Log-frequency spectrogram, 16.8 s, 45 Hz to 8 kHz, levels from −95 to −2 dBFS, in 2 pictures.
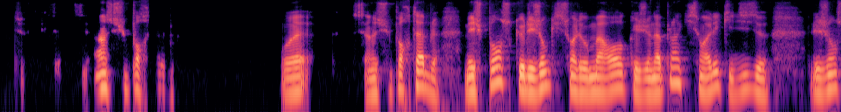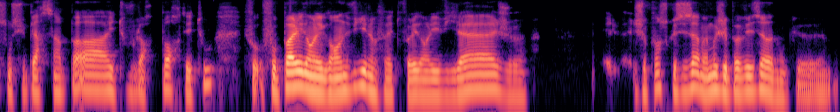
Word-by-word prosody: Tu - - -23 0.3
c'est 410 - -23
c'est - - -23
insupportable 130 -3 -2 1.2
ouais, 110 +2 +1 0.4
c'est - - -11
insupportable, 125 +3 0 0.2
mais 115 +1 +4
je 115 - -3
pense 180 +3 0
que - - +2
les 115 -1 +6
gens 140 +4 +3
qui 150 - -11
sont - - -5
allés 115 -2 +3
au - - +2
Maroc 120 +4 +1
et - - +2
il 105 0 0
y 110 - +3
a 110 - +4
plein 180 +9 -2
qui 175 +1 -13
sont 120 - -3
allés 140 +6 0
qui 110 -7 -8
disent: 115 -3 -3 0.4
«Les 110 - -1
gens 130 +5 0
sont 135 -4 -9
super 110 0 -5
sympas, 120 +2 -1
ils 115 - -6
t'ouvrent 115 0 -14
leurs - - -7
portes» 130 -1 -5
et 105 - -1
tout. 165 +10 -8 0.3
Faut - - -6
faut 120 - -1
pas 145 +6 +10
aller 150 0 +10
dans 135 -3 +7
les 115 -2 +6
grandes 110 +2 +3
villes, 140 +2 +1
en 115 - -1
fait, 105 +1 -7
faut - - -7
aller 105 - +3
dans 105 - -1
les 100 0 0
villages, 120 +3 0
heu, 95 -1 -9 0.8
et - - -14
l 420 - -15
et - - -23
l - - -37
je - - -7
pense 140 +1 -6
que 120 - -4
c'est 115 - -4
ça, 140 +3 +2
mais 115 - +1
moi, 125 +2 +3
j'ai 120 -1 +2
pas 110 0 0
fait 120 +1 +2
ça, 120 -3 +2
donc, 95 -2 -8
heu, - - -7
120 Hz, 255 wpm, -24 LUFS, 110-135 Hz, 1.2 s, pas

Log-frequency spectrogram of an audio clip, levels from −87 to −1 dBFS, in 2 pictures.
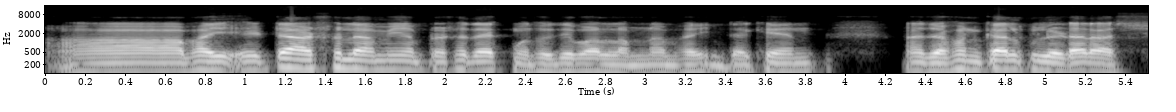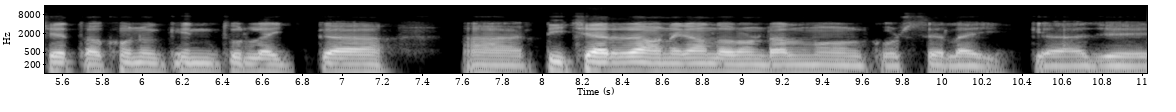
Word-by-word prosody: আ - - -20 0.7
ভাই 130 -1 +5 0.2
এটা 130 +5 +2
আসলে 145 +1 +1
আমি 135 +1 -3
আপনার 125 0 -4
সাথে 135 -2 +1
একমত 110 -3 -6
হইতে 110 +1 0
পারলাম 100 -2 +1
না - - -2
ভাই। 100 0 -1 0.2
দেখেন, 110 +3 -1 0.6
আ - - -1
যখন 125 +4 +3
ক্যালকুলেটর 125 -4 +5
আসছে 100 +4 -6 0.2
তখনও 115 +3 -4
কিন্তু 110 -1 -5
লাইক 100 -2 -3 0.3
আ - - +1 0.6
আ - - -4 0.3
টিচাররা 120 0 +3
অনেক 110 0 -2
আন্দোলন-টান্দোলন 100 -2 -3
করছে, 90 +2 -8
লাইক 90 -2 -5 0.3
আ - - -4 0.2
যে 90 - -2
110 Hz, 160 wpm, -19 LUFS, 100-125 Hz, 0.7 s, ভাই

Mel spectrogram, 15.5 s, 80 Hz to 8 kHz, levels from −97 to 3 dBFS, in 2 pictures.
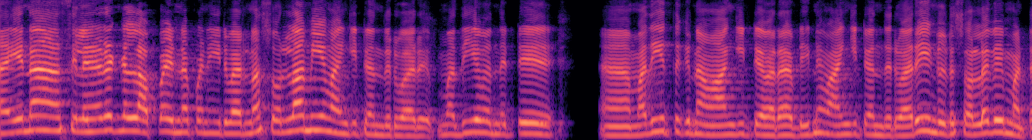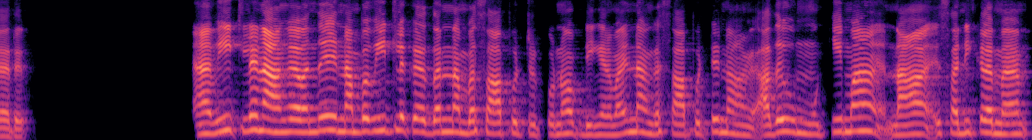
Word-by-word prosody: ஏன்னா 290 +2 +6 0.2
சில 270 - -1
நேரங்கள்ல 275 -1 +3
அப்பா 255 +3 -6
என்ன 250 - -1
பண்ணிடுவாருன்னா, 230 0 -1
சொல்லாமயே 290 +3 +3
வாங்கிட்டு 220 -3 -4
வந்துருவாரு. 180 -2 -3 0.2
மதியம் 240 +4 -2
வந்துட்டு 210 +1 -2 0.6
அ - - -2 0.2
மதியத்துக்கு 255 +1 -3
நான் 195 -2 0
வாங்கிட்டு 200 0 -3
வரேன் 190 +1 +2
அப்பிடின்னு 210 +4 -5
வாங்கிட்டு 205 0 -3
வந்துருவாரு. 185 +4 -1
எங்கள்ட்ட 225 -3 -2
சொல்லவே 235 +5 +2
மாட்டாரு. 165 -2 -4 1.4
ஆ - - +7
வீட்ல 290 +1 +1
நாங்க 255 0 +7
வந்து 265 +3 -1 0.2
நம்ம 260 +1 +1
வீட்ல 285 +1 -2
இருக்கிறத 265 -3 0
தான 260 +1 -1
நம்ம 240 0 -2
சாப்பிட்டுருக்கணும் 220 -1 -4
அப்பிடிங்கிறமாரி 200 +1 -5
நாங்க 215 -3 -5
சாப்பிட்டு 225 +5 -4
நாங்க 205 -5 -5
அதுவும் 250 0 -2
முக்கியமா 260 +7 -2 0.3
நான் 210 +2 +2
சனிக்கிழமை 230 -2 0
230 Hz, 155 wpm, -24 LUFS, 205-255 Hz, 1.4 s, ஆ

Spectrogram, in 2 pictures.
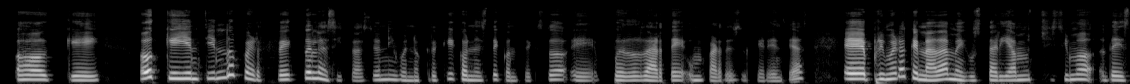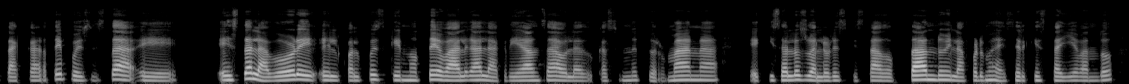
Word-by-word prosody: Okey, 215 -3 +2 0.4
okey, 280 -3 +7
entiendo 275 - +2
perfecto 225 +1 0
la 265 -5 +2
situación. 190 +3 -8
Y 220 - -3
bueno, 185 -3 -5
creo 195 -1 -11
que 250 +2 -8
con 215 -4 -1
este 195 +3 -7
contexto, 185 +4 -7
eh, 180 -2 -9
puedo 190 -1 -2
darte 190 0 -1
un 195 -1 -4
par 175 -4 -6
de 95 +1 -11
sugerencias. 160 - -10 0.3
Eh, 255 -1 +10
primero 245 +8 +1
que 275 - +4
nada, 210 +2 +5
me 220 -5 +2
gustaría 190 +1 -2
muchísimo 220 +2 -3
destacarte, 190 +3 -4
pues, 195 -6 -6
esta, 200 +3 +1
eh, 180 +1 -5 0.4
esta 205 +6 +3
labor, 195 -1 +3
eh, 215 -3 +3
el 195 -1 -2
cual, 185 -1 -5
pues, 225 +2 -4
que 200 -2 -4
no 195 -1 -3
te 220 +3 +2
valga 195 +1 +2
la 185 -4 -1
crianza 185 +3 -1
o - - -1
la 175 -1 -3
educación 170 +3 -11
de 195 - -7
tu 185 -3 -12
hermana, 200 +3 -1 0.3
que - - -6
quizás 195 0 -2
los 205 0 0
valores 185 0 -2
que 170 - -19
está 180 +1 -2
adoptando 210 +5 +3
y 210 - +1
la 175 -3 -2
forma 190 +2 -4
de 170 -3 -5
ser 180 0 -6
que 190 - -7
está 185 0 -4
llevando. 180 +3 -6
195 Hz, 170 wpm, -22 LUFS, 185-220 Hz, 0.4 s, Eh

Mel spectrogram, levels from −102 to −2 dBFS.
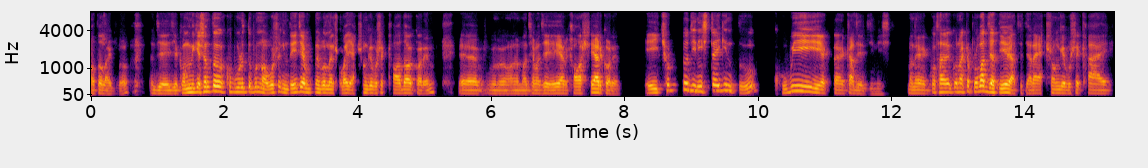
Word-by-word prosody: মত 105 - -5
লাগলো, 95 0 -9 0.5
যে 110 - 0
এই 105 - -2
যে - - -1
কমিউনিকেশন 145 +5 +4
তো - - +10 0.2
খুব 165 - -5
গুরুত্বপূর্ণ 155 0 -1
অবশ্যই। 135 +6 0
কিন্তু 135 0 -2
এই - - -3
যে - - +4
আপনি 135 +1 -4
বললেন, 125 -2 +2
সবাই 120 +1 +2
একসঙ্গে 130 -1 -3
বসে - - -3
খাওয়া-দাওয়া 120 0 +2
করেন। 105 - -3 0.4
অ্যা - - -3 0.4
অ - - -6 0.4
মাঝে, 105 +1 -8
মাঝে 110 +2 -2 0.2
আবার 105 - -3
খাওয়া 115 0 +1
শেয়ার 135 -1 +7
করেন। - - -3 0.5
এই 135 - +3
ছোট্ট 205 +1 -6 0.2
জিনিসটাই 195 +1 +2
কিন্তু 185 - -4 0.5
খুবই 165 +10 -2 0.4
একটা 115 - -7 0.2
কাজের 105 -2 -4
জিনিস। 90 0 -19 0.4
মানে 115 0 -4 0.2
কোথায় 150 +2 +2
কোনো 155 0 +1
একটা - - -3
প্রবাদ 185 +3 +6
জাতীয় 140 +1 +6
আছে, - - -15
যারা 115 +2 -2
একসঙ্গে 120 -1 -3
বসে 110 - -5
খায়, 110 -2 -4
130 Hz, 185 wpm, -21 LUFS, 115-155 Hz, 0.5 s, তো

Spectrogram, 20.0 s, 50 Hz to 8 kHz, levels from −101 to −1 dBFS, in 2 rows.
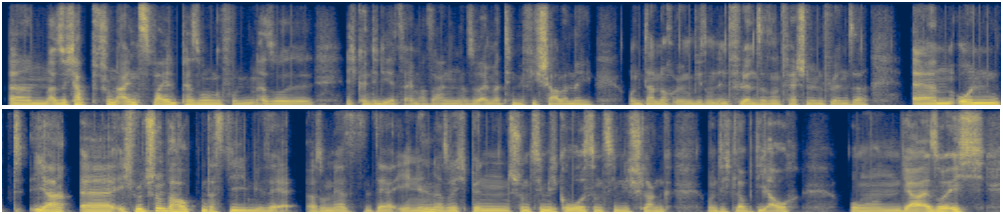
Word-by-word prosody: Ähm, 110 -2 +1
also, 110 +2 +3
ich 115 - +2
habe 130 -1 +2
schon 125 -1 0
1, 125 +1 +1
2 120 -1 +4
Personen 110 -2 0
gefunden. 100 +2 -5
Also, 95 -1 -2 0.3
ich - - -7
könnte 95 -1 -3
dir 95 - -2
jetzt 85 - -6
einmal 85 -1 -8
sagen 90 +5 -7
also, 90 0 -4
einmal 90 0 -4
Timothée 100 +1 -6
Chalamet 95 +5 -1 0.3
und 100 -2 -5
dann 95 0 -2
noch 95 -5 -6
irgendwie 90 0 -5
so 85 - -6
'n 85 - -4
Influencer, 100 +2 -1
so 100 - -3
'n 95 - -4
Fashion-Influencer. 105 +3 -4 0.4
Ähm, 105 -1 +2
und 115 -1 +5 0.3
ja, 130 +2 +3
äh, 110 -1 +3
ich 115 0 +1
würde 155 -1 +6
schon 175 +2 +6
behaupten, 130 -5 +3
dass 115 -2 -1
die 110 -2 +1
mir 105 0 -2
sehr 105 - -3
also, 100 0 -4
mir 95 -1 -2
sehr 100 +1 -5
ähneln. 100 +6 0
Also, 105 -3 -1
ich 100 -1 -3
bin 100 -2 +1
schon 110 +3 0
ziemlich 110 0 +2
groß 110 +1 +2
und 110 - -2
ziemlich 105 0 -1
schlank 100 +4 -3 0.3
und 100 -1 -5
ich 100 - -5
glaube, 100 -1 -2
die 105 -1 -2
auch 110 +6 -2 0.5
und, 95 -1 -2
ja, 105 -1 +5
also, 120 +3 +5
ich 125 -3 +4
105 Hz, 190 wpm, -22 LUFS, 95-115 Hz, 0.5 s, würde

